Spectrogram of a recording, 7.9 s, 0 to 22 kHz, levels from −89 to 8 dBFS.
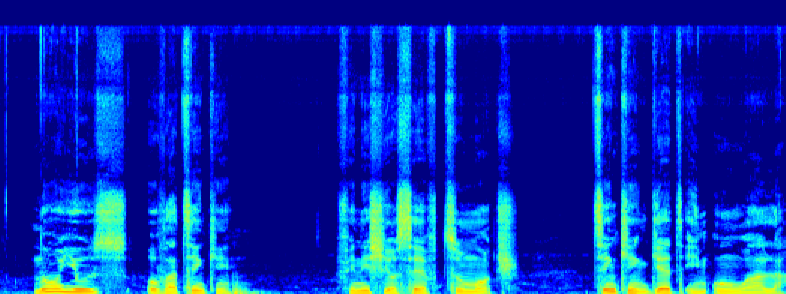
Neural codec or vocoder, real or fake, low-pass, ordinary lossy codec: none; real; none; none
